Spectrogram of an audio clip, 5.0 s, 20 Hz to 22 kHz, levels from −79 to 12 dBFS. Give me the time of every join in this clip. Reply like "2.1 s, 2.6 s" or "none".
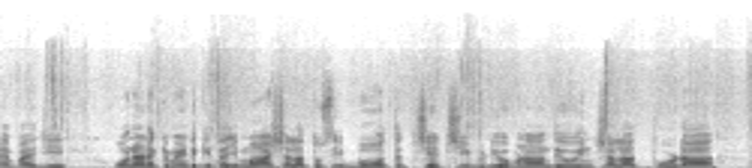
none

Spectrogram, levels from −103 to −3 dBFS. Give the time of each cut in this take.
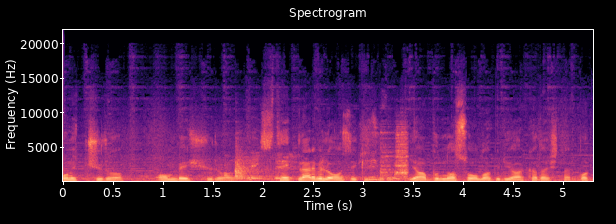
3.3 s

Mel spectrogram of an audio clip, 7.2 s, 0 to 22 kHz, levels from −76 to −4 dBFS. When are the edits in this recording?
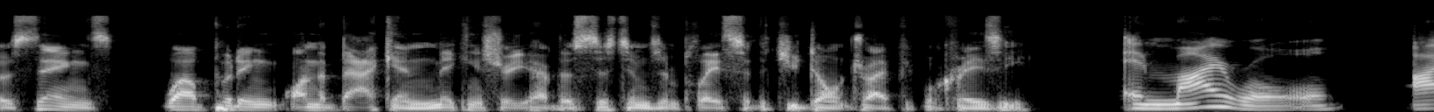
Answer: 5.4 s

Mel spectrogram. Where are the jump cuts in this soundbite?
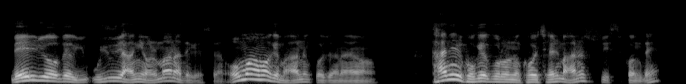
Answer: none

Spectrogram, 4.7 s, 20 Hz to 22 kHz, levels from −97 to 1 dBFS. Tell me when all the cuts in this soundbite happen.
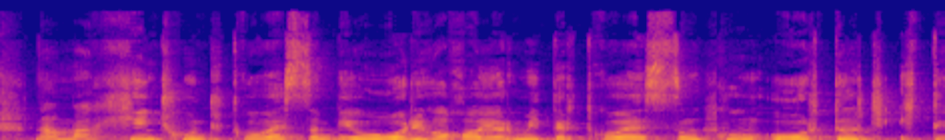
3.6 s

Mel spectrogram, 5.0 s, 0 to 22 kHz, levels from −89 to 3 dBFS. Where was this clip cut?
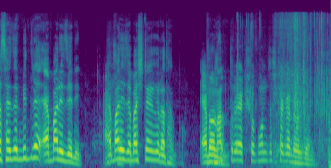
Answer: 3.1 s

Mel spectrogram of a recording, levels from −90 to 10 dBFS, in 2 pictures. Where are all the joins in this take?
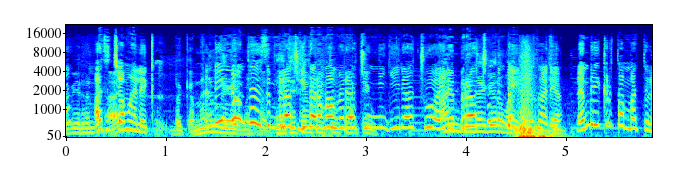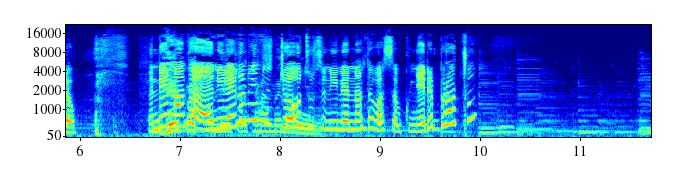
4.5 s

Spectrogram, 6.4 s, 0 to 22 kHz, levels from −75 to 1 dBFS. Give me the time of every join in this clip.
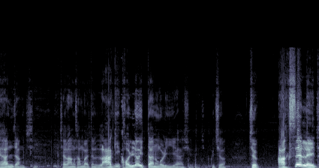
5.4 s

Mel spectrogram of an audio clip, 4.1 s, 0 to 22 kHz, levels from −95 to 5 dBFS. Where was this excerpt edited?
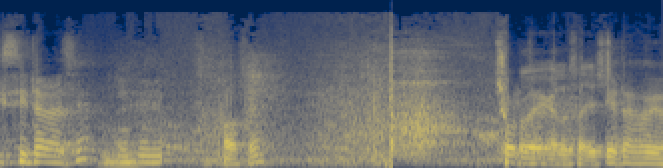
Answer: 1.0 s

